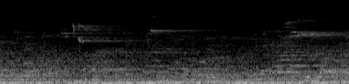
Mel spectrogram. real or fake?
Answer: real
